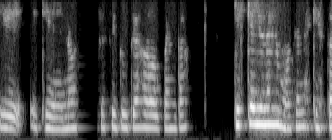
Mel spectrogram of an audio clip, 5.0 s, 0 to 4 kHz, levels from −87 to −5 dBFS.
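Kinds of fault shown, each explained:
Call audio freeze: at 1.19 to 1.50 s the sound is stretched into a fading buzz or hiss, about 0.28 s in all, ending in about 70 ms of silence, likely from delayed packets draining the jitter buffer. Speech resumes where it stopped with nothing missing, about 0.28 s late.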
